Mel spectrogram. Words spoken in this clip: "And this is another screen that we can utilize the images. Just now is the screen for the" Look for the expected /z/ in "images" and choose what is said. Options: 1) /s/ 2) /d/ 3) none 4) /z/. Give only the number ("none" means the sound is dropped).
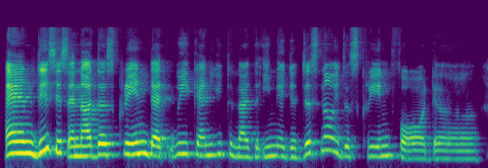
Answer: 3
